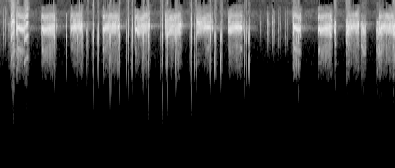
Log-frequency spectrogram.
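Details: Swiftlet lure sound of Indonesian origin, an outdoor-type track used at swiftlet houses in Soc Trang and Dak Nong: dense, high, buzzy chirring bursts repeated rapidly, about three per second, with almost no background.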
